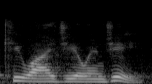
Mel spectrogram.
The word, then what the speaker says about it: Qigong: So the Pinyin spelling for Qigong is Q-I-G-O-N-G. If a Westerner, in terms of us, Holly, does this, then they would spell it C-H-I-G-O-N-G.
